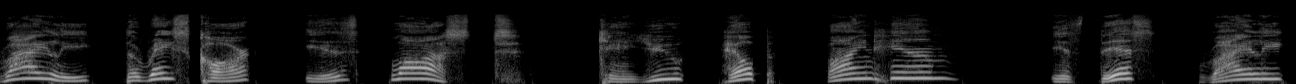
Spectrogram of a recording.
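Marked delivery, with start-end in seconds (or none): none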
